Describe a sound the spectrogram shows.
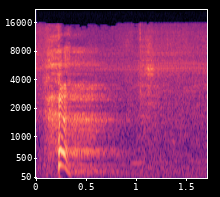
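A man cries out loudly through a stage microphone.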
